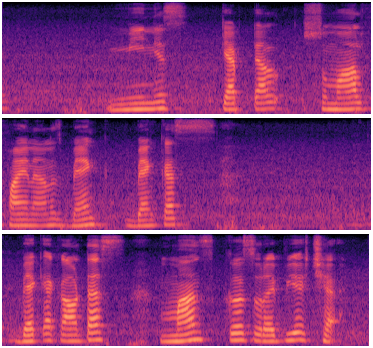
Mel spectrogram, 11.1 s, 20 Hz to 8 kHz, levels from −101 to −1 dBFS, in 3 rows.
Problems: none marked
